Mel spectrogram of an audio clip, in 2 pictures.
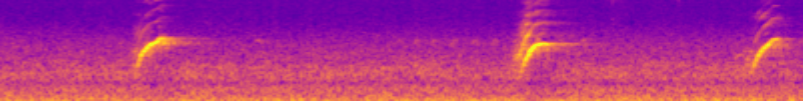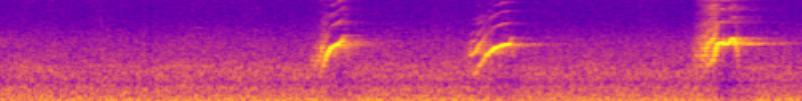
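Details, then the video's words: Very vocal Australian blue-faced honeyeater uttering six short harsh queet-like calls, each a sharp rising-then-flattening squawk, spaced about a second or more apart against a low steady hum. "Australian Bird Calls - The Very Noisy Blue-faced Honeyeater"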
